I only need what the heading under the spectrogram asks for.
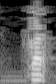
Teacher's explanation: هذا حرف مجهور، فإنك تعتمد وتشدد على مكان خروج القاف حتى يخرج القاف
